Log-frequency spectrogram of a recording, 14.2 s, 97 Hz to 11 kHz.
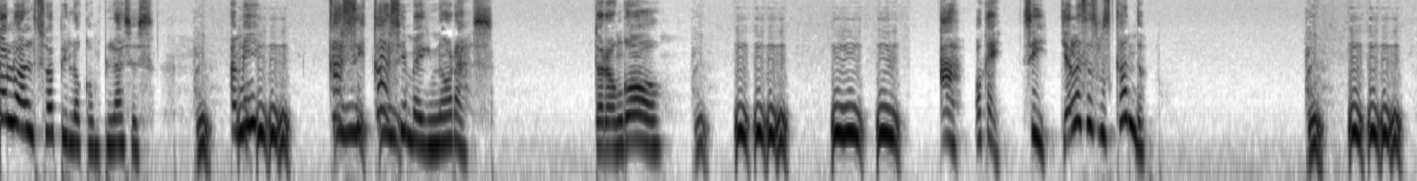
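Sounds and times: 
speech: 0.2 - 5.0, 6.0 - 11.6, 13.0 - 14.1
owl hooting: 1.9 - 3.0, 6.9 - 9.2, 13.0 - 14.1.

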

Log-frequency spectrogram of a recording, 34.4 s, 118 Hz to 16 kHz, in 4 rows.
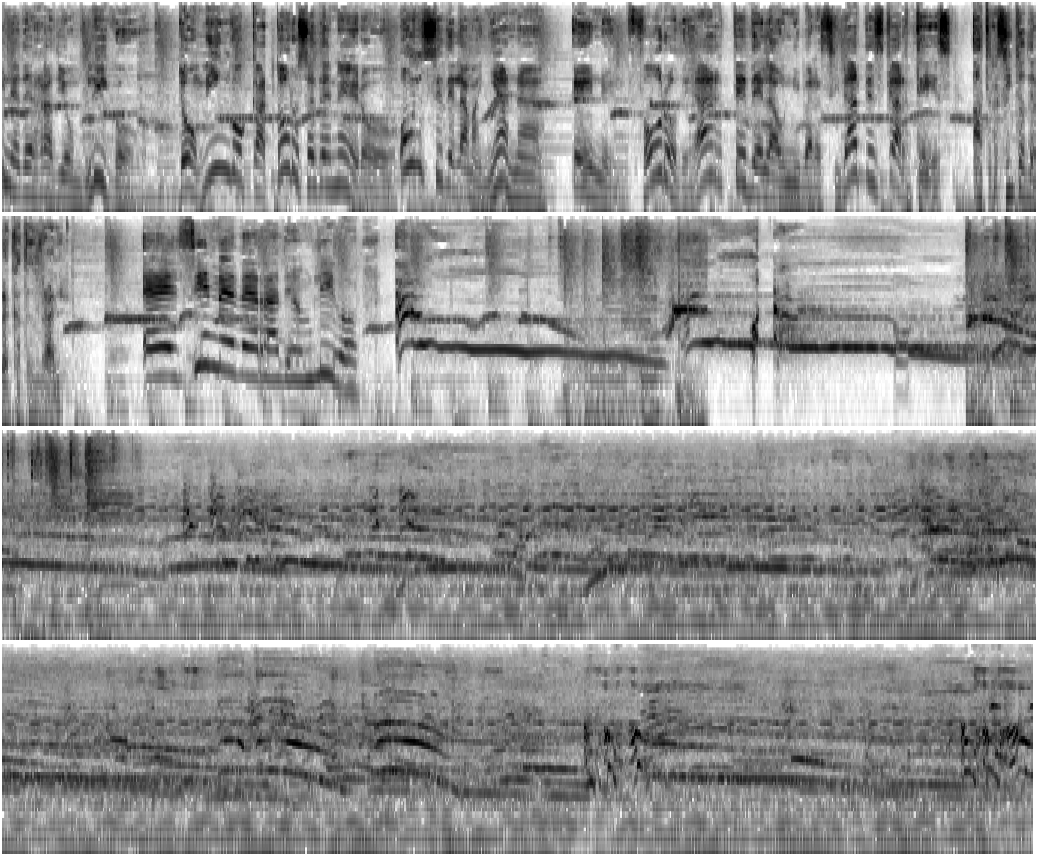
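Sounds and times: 
speech: 0.0 - 11.8
pack of wolves howling in chorus with yips: 12.4 - 34.4.

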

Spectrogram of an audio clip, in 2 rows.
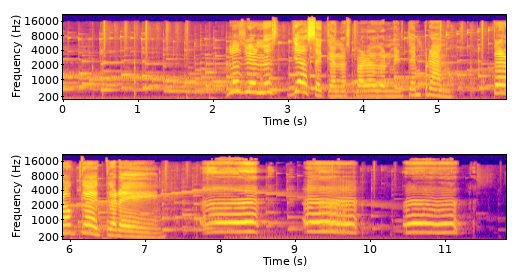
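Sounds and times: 
speech: 2.3 - 7.4
baby girl crying after waking up: 7.7 - 11.4.

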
